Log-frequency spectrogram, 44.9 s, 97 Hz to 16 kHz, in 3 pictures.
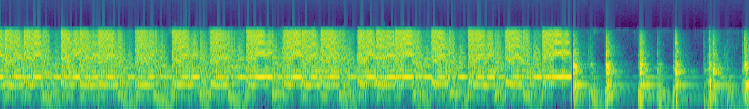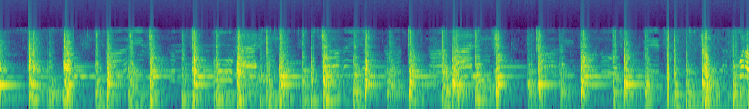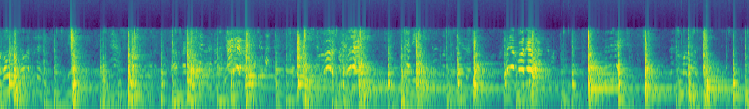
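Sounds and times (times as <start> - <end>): barrel drums beating: 0.0 - 44.9.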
